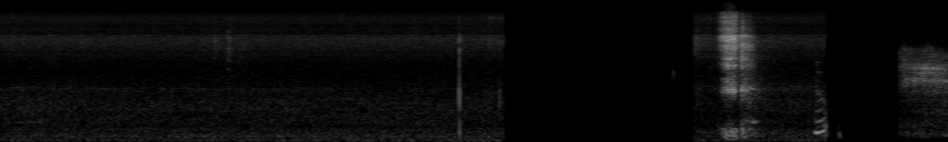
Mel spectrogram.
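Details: A female American black bear at Shubenacadie Wildlife Park, Nova Scotia, in May, surprised while napping near the fence, paces and gives a short, breathy, sneeze-like warning huff telling intruders to leave her space, after steady background hiss.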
